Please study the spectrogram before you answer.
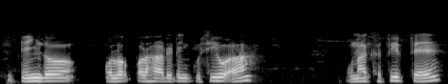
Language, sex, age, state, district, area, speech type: Santali, male, 30-45, West Bengal, Birbhum, rural, spontaneous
